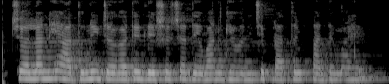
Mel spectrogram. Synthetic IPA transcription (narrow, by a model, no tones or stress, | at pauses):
t͡ɕəlanɦead̪ʱunik̚d͡ʑəɡat̪iːld̪eɕat͡ɕjad̪eʋanɡʱeʋnit͡sepɾat̪ʰəmik̚mad̪ʱjəmaɦe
